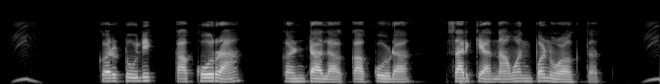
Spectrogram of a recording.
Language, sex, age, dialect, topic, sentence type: Marathi, male, 18-24, Southern Konkan, agriculture, statement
